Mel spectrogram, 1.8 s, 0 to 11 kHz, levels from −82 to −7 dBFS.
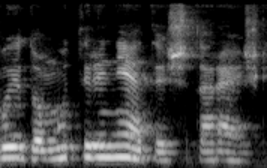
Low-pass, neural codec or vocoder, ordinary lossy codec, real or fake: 9.9 kHz; none; MP3, 96 kbps; real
